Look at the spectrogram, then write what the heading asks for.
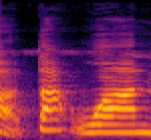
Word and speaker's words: ตะวัน: ครับ อ่า อ่าน ว่า ตะวัน เหมือน กัน ใช่ มั้ย อ่าน ว่า ต๊ะ นะ ครับ อัน นี้ นะ ครับ ตะวัน นะ ฮะ อ่าน ว่า ต๊ะ วัน เลย ก็ เงียบ คน ทั่ว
